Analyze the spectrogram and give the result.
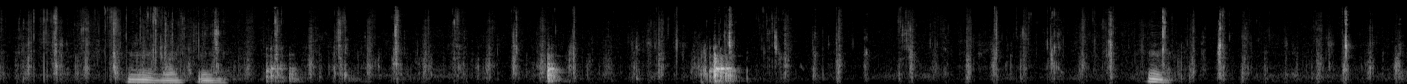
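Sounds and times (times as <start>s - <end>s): chewing crunchy bread: 0.0s - 14.0s
wet mouth sounds: 6.4s - 14.0s.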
